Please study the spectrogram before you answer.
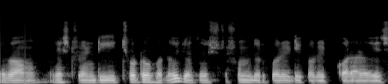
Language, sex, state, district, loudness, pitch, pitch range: Bengali, male, West Bengal, Jhargram, -21 LUFS, 95 Hz, 90-100 Hz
